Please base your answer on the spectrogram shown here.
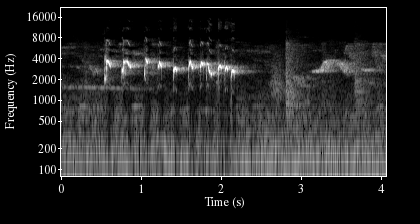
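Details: Crested partridge in full voice for a training recording: around nine quick, bright notes repeated several times a second, then a short burst of noise and a brief rising whistle.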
